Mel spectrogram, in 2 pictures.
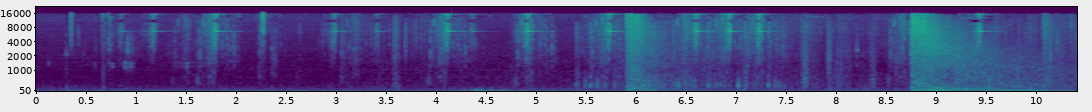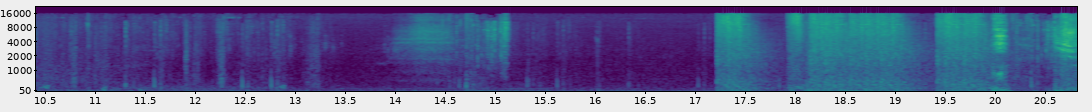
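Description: Bursts of gunfire in a professional Counter-Strike match on de_dust2 crack out in scattered volleys and rapid fusillades, loud and close, with softer footsteps and background noise between them.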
